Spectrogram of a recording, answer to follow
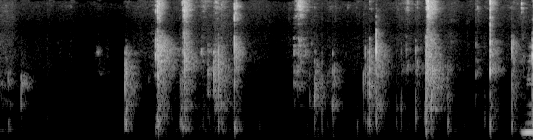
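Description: Rustling and crinkling as cross-stitch projects are handled and sorted in a basket: an irregular run of short crackles and light clicks.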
